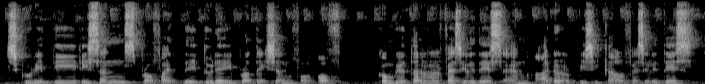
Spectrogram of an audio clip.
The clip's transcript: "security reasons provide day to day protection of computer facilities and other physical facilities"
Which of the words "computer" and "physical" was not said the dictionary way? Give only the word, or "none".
physical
